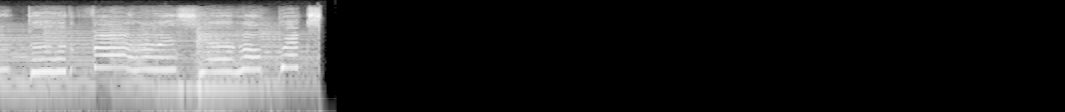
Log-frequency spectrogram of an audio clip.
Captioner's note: audio cuts off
